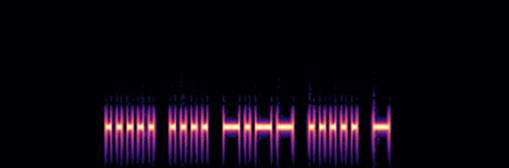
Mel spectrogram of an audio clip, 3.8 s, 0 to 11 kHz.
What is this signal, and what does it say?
Morse code, heard as a keyed tone, about 30 wpm, 700 Hz. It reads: 5HY5T
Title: Code Groups - 5 Letter:Numbers - 30wpm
